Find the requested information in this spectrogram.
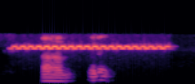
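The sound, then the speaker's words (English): A mobile phone ringtone sounds as a steady, high electronic tone for about two seconds, with two short bursts of someone talking over it before it cuts off. “Is that your phone ringing?”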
